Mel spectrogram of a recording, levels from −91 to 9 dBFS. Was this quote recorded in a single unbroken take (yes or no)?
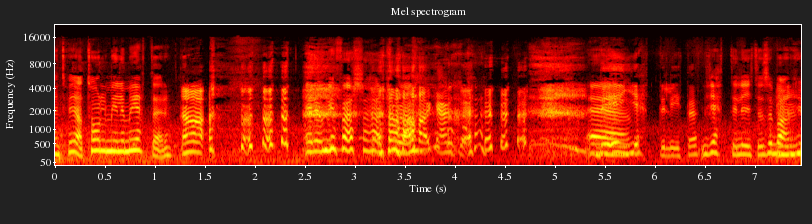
yes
